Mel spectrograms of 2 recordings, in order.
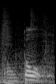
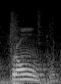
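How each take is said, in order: First: The stress is on the last syllable. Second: The stress is on the first syllable. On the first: "It's just the to is stronger" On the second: "instead of saying pronto"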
